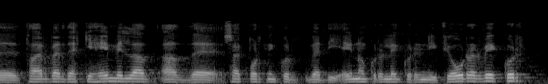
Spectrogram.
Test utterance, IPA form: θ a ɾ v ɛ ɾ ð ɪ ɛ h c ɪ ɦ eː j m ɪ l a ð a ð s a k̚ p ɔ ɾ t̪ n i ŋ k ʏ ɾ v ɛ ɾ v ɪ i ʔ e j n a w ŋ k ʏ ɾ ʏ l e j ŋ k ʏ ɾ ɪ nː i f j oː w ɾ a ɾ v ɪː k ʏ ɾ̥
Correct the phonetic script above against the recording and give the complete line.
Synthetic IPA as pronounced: θ a ɾ v ɛ ɾ ð ɪ ɛ h c ɪ ɦ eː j m ɪ l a ð a ð s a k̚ p ɔ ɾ t̪ n i ŋ k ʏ ɾ v ɛ ɾ ð ɪ i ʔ e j n a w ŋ k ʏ ɾ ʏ l e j ŋ k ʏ ɾ ɪ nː i f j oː w ɾ a ɾ v ɪː k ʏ ɾ̥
